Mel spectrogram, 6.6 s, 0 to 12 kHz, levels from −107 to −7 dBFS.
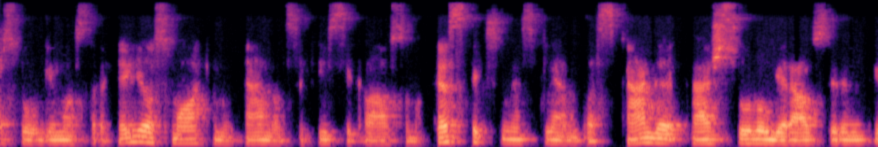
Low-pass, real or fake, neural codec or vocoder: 10.8 kHz; real; none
